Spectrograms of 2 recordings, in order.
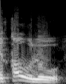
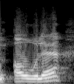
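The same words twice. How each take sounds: First: قول ending "qawlu"; damma on lam. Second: Said in the usual way. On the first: Shown as a demonstration. Teacher showing the variant, قول with final u. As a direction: end قول on a u vowel. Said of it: "قرأها برفع اللام". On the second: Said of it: "قرأها برفع".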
